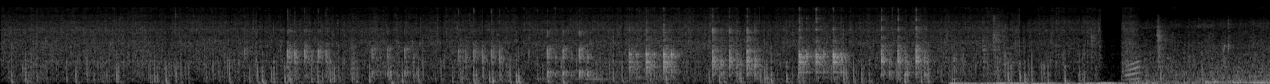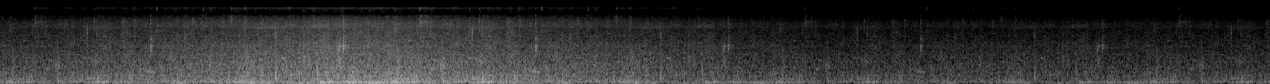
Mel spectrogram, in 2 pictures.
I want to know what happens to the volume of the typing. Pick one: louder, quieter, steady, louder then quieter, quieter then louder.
louder then quieter.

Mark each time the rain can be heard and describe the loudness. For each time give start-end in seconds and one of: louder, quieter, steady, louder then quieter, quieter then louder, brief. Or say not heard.
0.0-25.3 louder then quieter.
